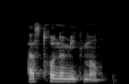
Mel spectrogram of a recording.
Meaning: astronomically
- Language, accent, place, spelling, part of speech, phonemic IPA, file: French, France, Lyon, astronomiquement, adverb, /as.tʁɔ.nɔ.mik.mɑ̃/, LL-Q150 (fra)-astronomiquement.wav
